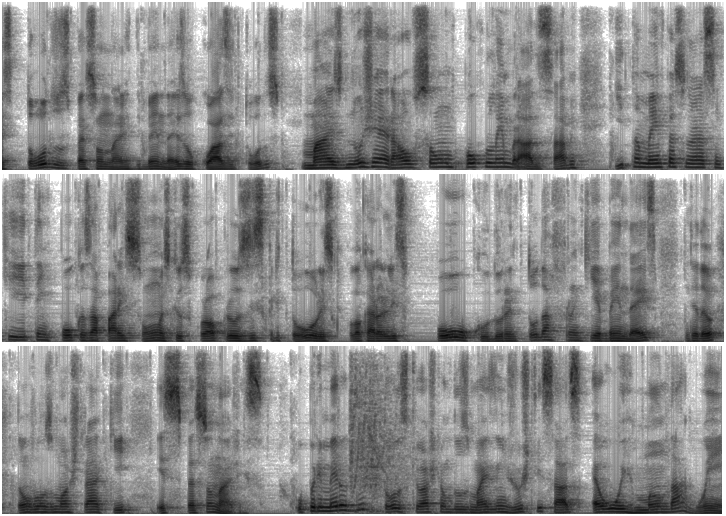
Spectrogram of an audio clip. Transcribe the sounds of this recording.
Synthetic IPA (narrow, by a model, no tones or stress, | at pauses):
st̪od̪ʊzʊspeɾsõnaʒẽj̃zd̪ɪbẽnd̪ɛjzowkwazɪt̪od̪ʊsmɐznʊʒɛɾawsɐ̃w̃ũpowkʊlẽmbɾʔa̰d̪ʊssa̰bẽ | ɪt̪ɐ̃mbẽj̃peɾsõnaʒẽzasĩkɪt̪ẽj̃powkɐzapaɾisõj̃skɪʊspɾɔpɾjʊziskɾit̪oɾɪskolɔkaɾɐ̃w̃elɪs | powkʊd̪uɾɐ̃t̪ɪ̥t̪od̪ɐːfɾɐ̃kiɐbẽnd̪ɛjseẽnt̪ẽnd̪ewẽt̪ɐ̃w̃vɐ̃mʊzmɔʃt̪ɾaɾaki | esɪ̥speɾsõna̰ʒḛ̃j̃s | ʊpɾimejɾʊd̪ɪt̪od̪ʊskɪewaʃʊkɛũd̪ʊzmajzĩʒuʃt̪isad̪ʊzɛʊiɦmɐ̃w̃d̪aɡwẽ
